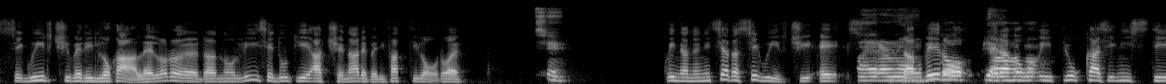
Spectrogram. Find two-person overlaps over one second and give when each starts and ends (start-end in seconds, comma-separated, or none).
8.6-10.2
